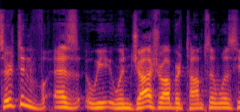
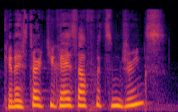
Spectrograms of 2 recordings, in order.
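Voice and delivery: waitress voice; 6 semitones higher than usual. Retold or imitated. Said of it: "the waitress coming up to you and saying".

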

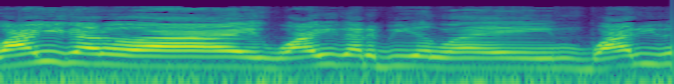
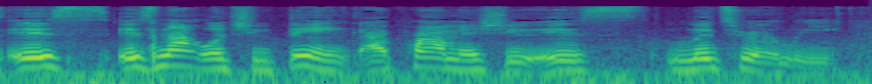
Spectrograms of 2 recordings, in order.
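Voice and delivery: soft pleading; 5 semitones lower, 8 dB quieter than usual. Retold or imitated. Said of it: "like, sis".

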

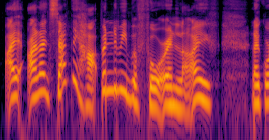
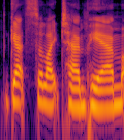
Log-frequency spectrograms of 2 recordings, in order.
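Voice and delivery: usual speaking voice

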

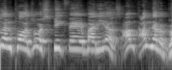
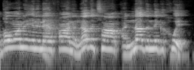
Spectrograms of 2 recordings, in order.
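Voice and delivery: normal talking voice

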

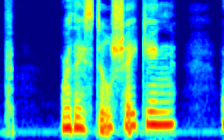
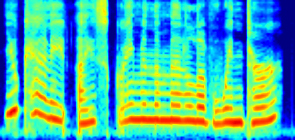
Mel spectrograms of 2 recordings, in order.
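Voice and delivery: put-on complaining child; 7 semitones higher than usual. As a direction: drag out the complaint like a kid. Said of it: "Des complained".

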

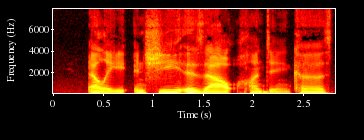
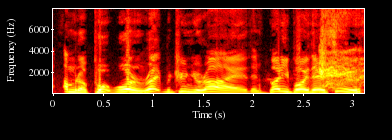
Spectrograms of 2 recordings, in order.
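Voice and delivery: mock deep voice; 5 semitones higher, 6 dB louder than usual. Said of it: "the deep voice got me".

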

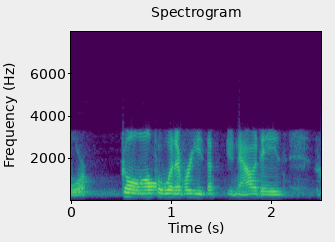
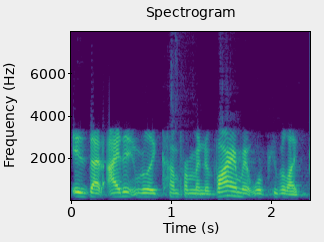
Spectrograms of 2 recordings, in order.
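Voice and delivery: normal talking voice

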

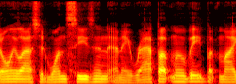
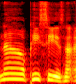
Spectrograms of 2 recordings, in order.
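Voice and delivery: higher, louder, punchy no; emphatic denial; 9 semitones higher, 5 dB louder than usual. Real, not acted. Rejecting the claim that PC ruins comedy, emphatic and loud. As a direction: slam the claim down hard.

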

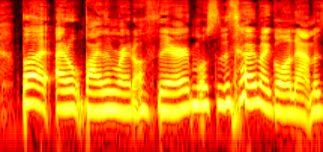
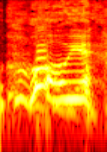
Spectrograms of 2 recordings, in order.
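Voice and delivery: hammed-up dude voice; higher, louder mock dude; man voice; 6 semitones higher, 4 dB louder than usual.

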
